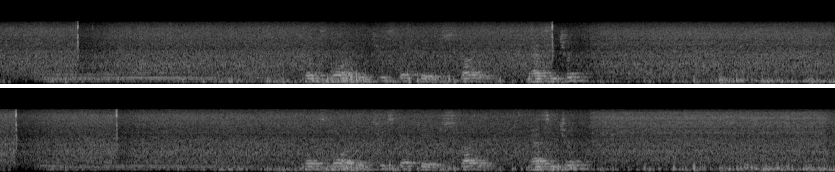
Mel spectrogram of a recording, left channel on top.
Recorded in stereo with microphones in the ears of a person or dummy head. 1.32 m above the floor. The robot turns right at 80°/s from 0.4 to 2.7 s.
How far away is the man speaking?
About 3.5 m.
